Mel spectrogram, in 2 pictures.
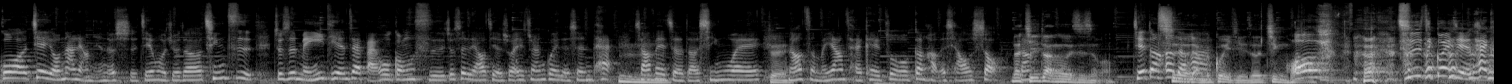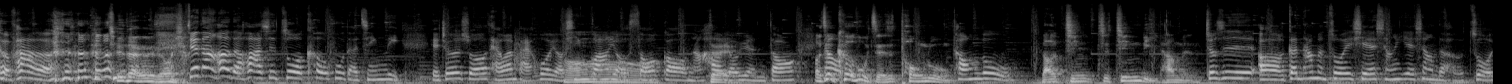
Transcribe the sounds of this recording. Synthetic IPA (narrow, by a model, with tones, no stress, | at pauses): kwɔ˥˧t͡ɕjɛ˥˩jo˧˥ʊna˥˩ljɑ˨˩ŋnjɛ˧˥nd̪ə˧ʂɻ̩˧˥t͡ɕjɛ˥nwɔ˨˩t͡ɕɥɛ˧˥d̪ə˧t͡ɕʰi˥nt͡sɹ̩˥˩ | t͡ɕjo˥˧ʊʂ̬ɻ̩˥˩me˨˩ɪi˥˩t̪ʰjɛ˥nt͡sa˥˩ɪpa˨ɪxwɔ˥˩kʊ˥ŋsɹ̩˥t͡ɕjo˥˧ʊʂɻ̩˥˩ljɑ˧˥ʊt͡ɕjɛ˨˩ʂ̬wɔ˥e˥˩ɪʈ͡ʂwa˥nkwe˥˩ɪd̪ə˩ʂə˥nt̪ʰa˥˩ɪɕjɑ˥ʊfe˥˩ɪʈ͡ʂɤ˨˩d̪ə˦ɕi˧˥ŋwe˧˥˦ɪt̪e˩˥˩na˧˥nxo˥˩ʊt͡sə˨˩nmə˦jɑ˥˩ŋt͡sʰa˧˥ɪkʰɤ˧˥i˨˩t͡swɔ˥˧kə˥˩ŋxɑ˨˩ʊd̪ə˦ɕjɑ˥ʊʂo˥˩ʊna˥˧˥t͡ɕjɛ˥t̪̬wa˥˧nə˥˧ʂɻ̩˥˩ʂə̰˨˦mə̰˨˩ | t͡ɕjɛ˥t̪wa˥˧nə˥˧˨lj̰ŋ˨ɡə˦kwe˥˩ɪt͡ɕjɛ̰˨˥˩o˧t͡ɕi˥˧nxwaɔ˥˩ | t͡ɕʰi˧˥ʂɻ̩˧˥kwe˥˩ɪt͡ɕjɛ˧˥t̪ʰa˥˩ɪkʰɤ˨˩pʰa˥˩lə˩t͡ɕɛ˦t̪̬wa˥˧nə˥˧˩t͡ɕjɛ˥t̪wa˥˧nə˥˩d̪ə˩xwa˥˧ʂɻ̩˥˧t͡swɔ˥˨kʰɤ˥˧xu˥˩d̪ə˨t͡ɕi˥nli˨˩ | jɛ˨˩t͡ɕjo˥˧ʊʂɻ̩˥˩ʂwɔ˥t̪ʰa˧˥ɪwa˦˥npa˨˩ɪxwɔ˥˩jo˨˩ʊɕi˧˥ŋkwɑ˥˦ŋjo˨˩ʊso˥ʊko˥ʊna˧˥ŋxo˥˧ʊjo˨˩ʊɥɛ˨˩nt̪ʊ˥ŋ | ɔ˧ə˥ɡəkʰɤ˥˧xu˥˨ʈ͡ʂɻ̩˨˩ə˨˦ʂɻ̩˥˩t̪ʰʊ˦˥ŋlu˥˨t̪ʰo˦˥ŋlu˥˩ | na˧˦nxo˥˩t͡ɕi˦n˨t͡ɕi˦nlḭ˨˩t̪ʰa˦mə̰˨nt͡ɕjo˥˧ʊʂɻ̩˥˩ə˩kə˦nt̪ʰa˥mə˨nt͡swɔ˥˧i˥˩ɕjɛ˥ɕɑ˥ŋjɛ˥˧ʂɑ˥˩ŋd̪ə˩xɤ˧˥t͡swɔ˥˩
